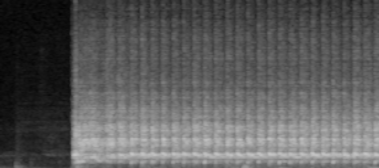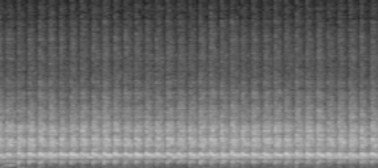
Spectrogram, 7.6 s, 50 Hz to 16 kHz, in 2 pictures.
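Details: Rebuilt Cobra V8, first start attempt, pressure 55: even starter cranking at about three beats a second, never catching. Ignition timing off because the distributor was misplaced; pulling, resetting and refitting it made it fire right up.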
